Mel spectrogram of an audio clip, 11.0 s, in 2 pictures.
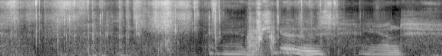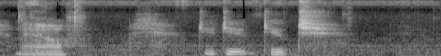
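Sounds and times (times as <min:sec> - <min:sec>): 
tape being pulled and handled during a DIY job: 0:00.0 - 0:04.2
speech: 0:03.2 - 0:06.6, 0:08.1 - 0:09.5.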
